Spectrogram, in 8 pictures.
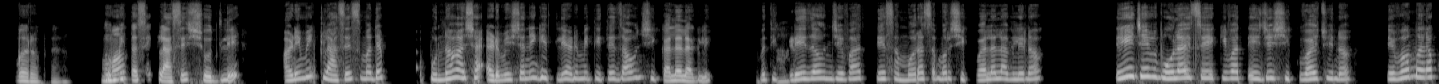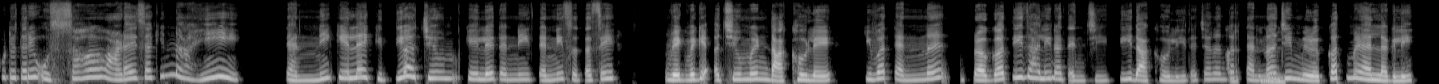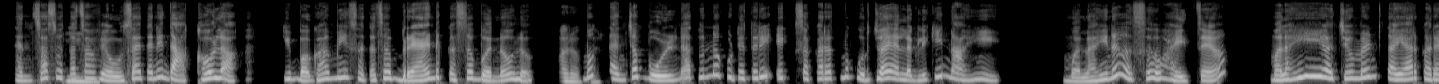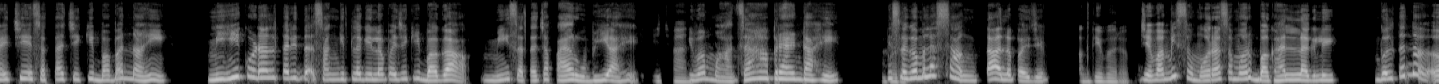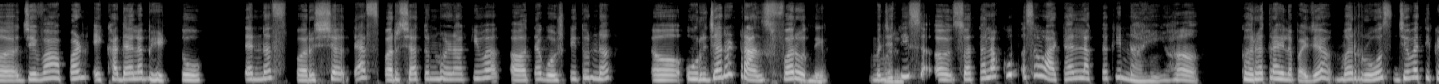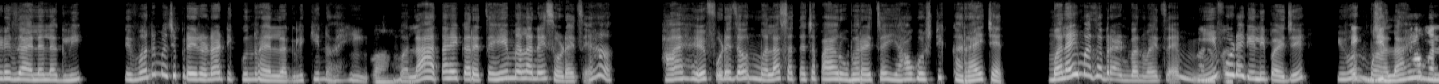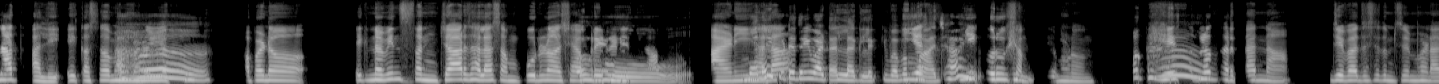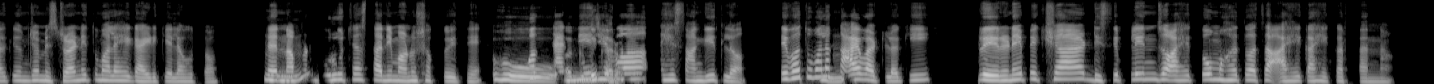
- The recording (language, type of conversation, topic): Marathi, podcast, शिकत असताना तुम्ही प्रेरणा कशी टिकवून ठेवता?
- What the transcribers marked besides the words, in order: other background noise; trusting: "नाही, त्यांनी केलं आहे"; in English: "अचीव्ह"; in English: "अचिव्हमेंट"; in English: "अचिव्हमेंट"; trusting: "माझा हा ब्रँड आहे"; drawn out: "हां"; drawn out: "हो"; drawn out: "हां"; in English: "डिसिप्लिन"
